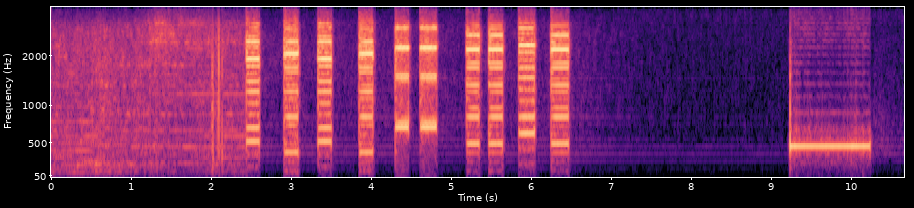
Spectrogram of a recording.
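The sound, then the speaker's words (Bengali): A telephone call is dialed: ten crisp touch-tone beeps in a quick, even run, then a pause and one long steady tone, after a brief stretch of low noise at the start. “প্রিয় শ্রোতা, আমরা এই মুহূর্তে একজনের সাথে ফোনে কথা বলার চেষ্টা করছি, চলুন দেখা যাক কি ঘটে।”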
